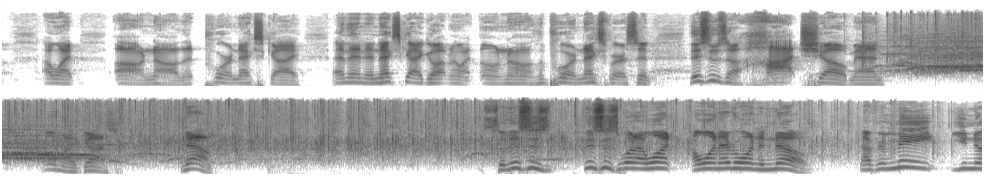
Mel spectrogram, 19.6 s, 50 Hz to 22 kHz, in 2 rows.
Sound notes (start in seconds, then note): 8.9 audience cheering; 12.1 audience clapping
